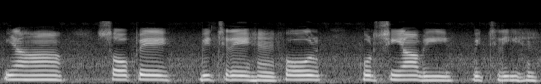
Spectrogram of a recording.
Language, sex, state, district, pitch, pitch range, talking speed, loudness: Hindi, female, Haryana, Rohtak, 210 Hz, 190-215 Hz, 120 wpm, -13 LUFS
